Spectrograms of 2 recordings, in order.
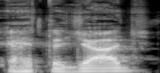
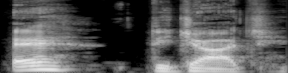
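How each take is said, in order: First: The vowel after t is a short a. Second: The vowel after t is a short i. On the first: The speaker calls it wrong. "ते के ऊपर जबर के साथ पढ़ते हैं एहतजाज, जो कि बिल्कुल गलत है" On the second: The speaker calls it right. "ते के नीचे भी जेर है"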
